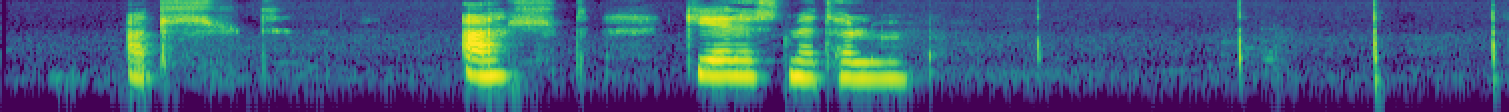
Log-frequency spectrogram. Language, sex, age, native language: Icelandic, female, 10, Icelandic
